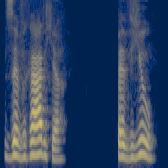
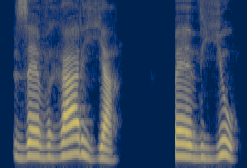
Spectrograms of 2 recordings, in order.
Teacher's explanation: you will notice the addition of a sound very similar to the English Y in the word yard between the consonant and the opening diphthong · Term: forced palatization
